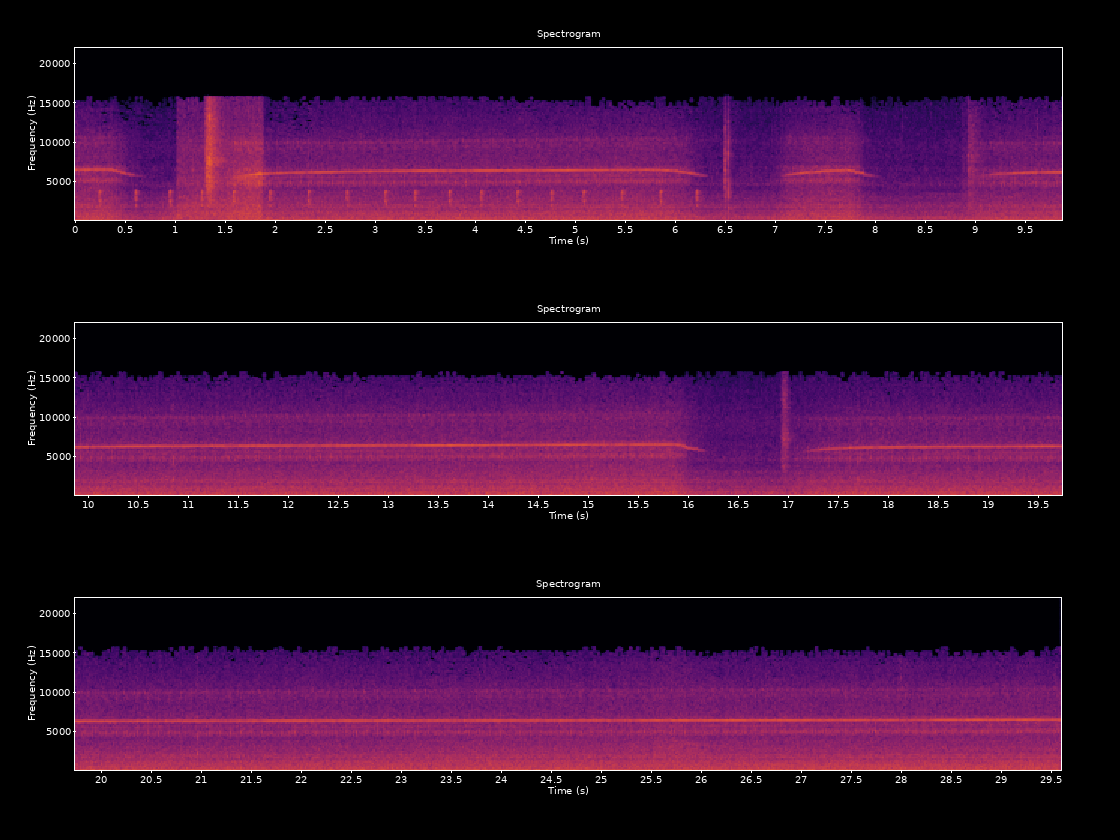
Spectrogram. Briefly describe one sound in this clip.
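Tyres roll on a motorway with steady road noise.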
